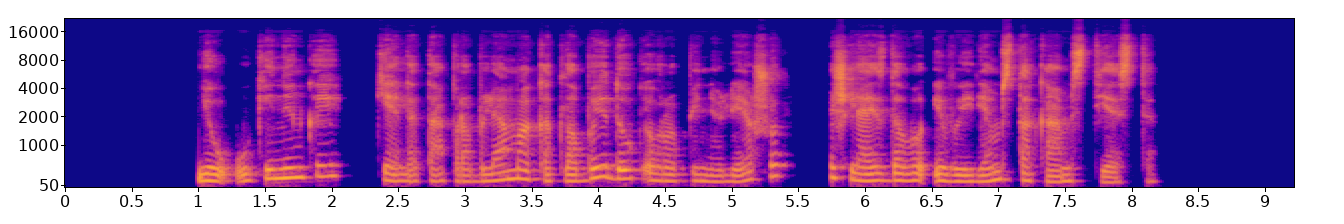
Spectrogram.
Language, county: Lithuanian, Kaunas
